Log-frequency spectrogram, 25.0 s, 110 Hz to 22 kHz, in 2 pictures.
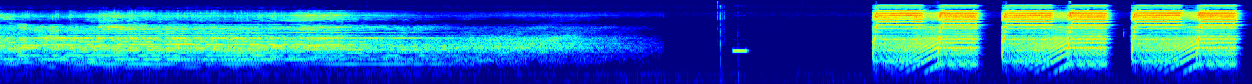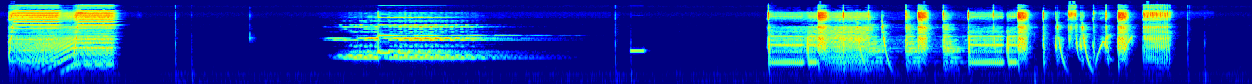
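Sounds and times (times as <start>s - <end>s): phone ringtone electronic pulses: 15.8s - 18.0s.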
